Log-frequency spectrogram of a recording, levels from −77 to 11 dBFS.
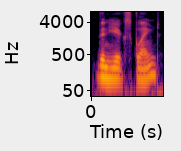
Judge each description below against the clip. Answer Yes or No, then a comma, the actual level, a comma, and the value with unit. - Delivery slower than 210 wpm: Yes, average, 200 wpm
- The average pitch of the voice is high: No, low, 115 Hz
